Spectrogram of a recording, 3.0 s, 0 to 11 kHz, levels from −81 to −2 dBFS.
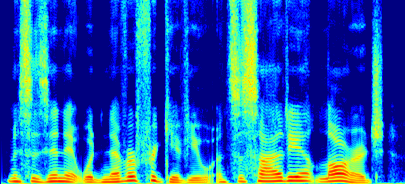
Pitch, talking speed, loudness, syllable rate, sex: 170 Hz, 195 wpm, -16 LUFS, 6.1 syllables/s, female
